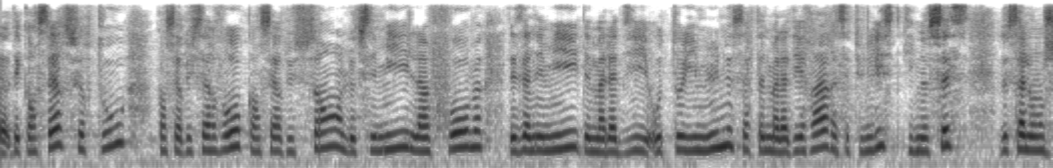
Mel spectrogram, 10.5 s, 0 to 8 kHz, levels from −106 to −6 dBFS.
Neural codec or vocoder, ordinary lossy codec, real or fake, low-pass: vocoder, 44.1 kHz, 128 mel bands, Pupu-Vocoder; none; fake; 7.2 kHz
